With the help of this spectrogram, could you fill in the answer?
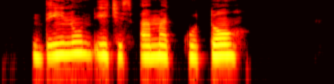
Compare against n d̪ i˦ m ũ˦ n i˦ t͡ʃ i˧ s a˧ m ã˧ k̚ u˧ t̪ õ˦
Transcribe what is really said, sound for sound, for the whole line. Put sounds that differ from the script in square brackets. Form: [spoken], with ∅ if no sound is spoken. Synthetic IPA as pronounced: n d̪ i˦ [n] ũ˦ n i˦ t͡ʃ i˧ s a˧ m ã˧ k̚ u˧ t̪ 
